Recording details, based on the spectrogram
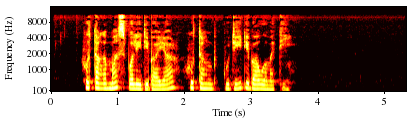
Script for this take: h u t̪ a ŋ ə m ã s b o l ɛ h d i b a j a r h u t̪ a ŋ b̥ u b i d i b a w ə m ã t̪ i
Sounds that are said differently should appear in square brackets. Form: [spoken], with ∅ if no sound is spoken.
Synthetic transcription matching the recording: h u t̪ a ŋ ə m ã s b o l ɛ h d i b a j a r h u t̪ a ŋ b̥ u [d] i d i b a w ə m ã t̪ i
